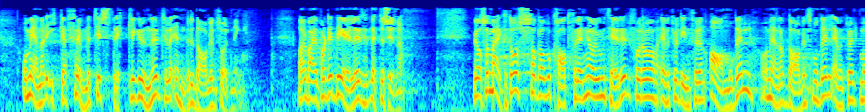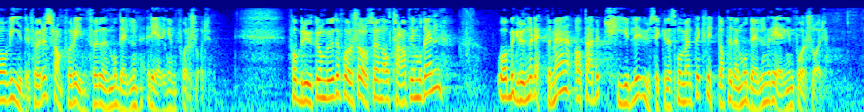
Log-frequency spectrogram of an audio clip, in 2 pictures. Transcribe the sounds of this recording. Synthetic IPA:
ɔmeːnəɖɛɪkːəæɾfɾɛmːət̪ʰɪlst̪ɾɛkːəlɪəɡɾʉnːəɾt̪ʰɪlɔʔɛnd̪ɾəd̪ɑ̰ːɡənsɔɾd̪nɪ̰ŋ | ʔɑɾbæɪd̪əpɑʈiːd̪eːləɾd̪ɛt̪ːəsyːnə | ʋɪhɑɔlsɔmæɾkət̪ɔsɑt̪ɑd̪ʋʊkʰɑːt̪fɔɾeːnɪŋənɑɾɡʉmɛnt̪ʰeːɾəɾfɔɾɔɛʋɛnt̪ʉɛlt̪ɪnføːɾəɛnɑːnmʊd̪ɛlːɔ̰meːnəɾɑt̪̚d̪ɑ̰ːɡənsmʊd̪ɛlːʔɛ̰ʋɛnt̪ʉɛlt̪mɔʋiːd̪əɾəføːɾəsfɾɑmfɔɾɔɪnføːɾəd̪ɛnmʊd̪ɛlːənɾɛjeːɾɪŋənfoːɾəʂɭo̰ːɾ | fɔɾbɾʉːkəɾɔmbʉːd̪əfoːɾəʂɭoːɾɔsːɔɛnɑlt̪ʰæɳɑt̪iːʋmʊd̪ɛlː | ɔbəɡɾʉnːəɖɛt̪ːəmɛɑt̪̚d̪ɛæɾbət̪ʰyːd̪əlɪʉːsɪkəɾheːt̪smʊmɛnt̪əɾkʰnʏt̪ːɑt̪ʰɪld̪ɛnmʊd̪ɛlːən̩ɾɛjeːɾɪŋənfoːɾəʂɭo̰ːɾ

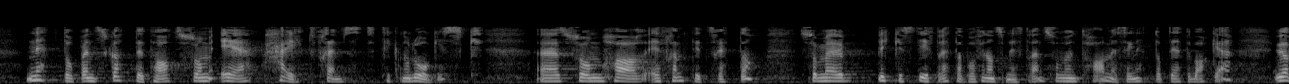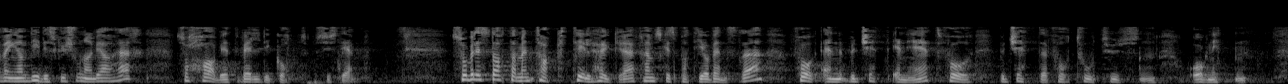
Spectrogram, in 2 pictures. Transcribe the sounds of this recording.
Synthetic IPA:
nɛt̪ːɔpɛɪnskɑt̪ːət̪ʰɑːt̪sɔmɛɾhæɪlt̪fɾɛmst̪ʰːɛknʊloːɡɪsk | sɔmhɑɾɛ̰fɾɛmt̪ʰiːd̪̥sɾɛt̪ːɑsɔmɛɾb̥lɪkːəst̪iːft̪ɾɛt̪ːɑpʰɔfɪnɑnsmɪnɪst̪əɾənsɔmɔhʉnt̪ʰɑ̰ːmɛsɛɡnɛt̪ːɔp̚d̪ɛt̪ʰɪlbɑ̰ːkə̰ʉːɑʋhɛŋːɪɑʋd̪id̪ɪskʉʂuːnənəʋɪhɑɾhæːɾsɔhɑɾʋɪɛt̪ʋɛld̪ɪɡɔt̪ːsʏst̪ḛːm | sɔʋɪlɛst̪ɑːɾt̪ɑmɛɛnt̪ʰɑkːt̪ʰɪlɦœʏɡɾəfɾɛmskɾɪt̪spʰɑʁt̪ʰiːəɔʋɛnst̪ɾəfɔɾɛ̰ɪnbʉd̪ʃɛt̪ːʰḛːnɪheːt̪fɔɾb̥ʉd̪ʃɛt̪əfɔɾt̪ʰuːt̪ʰʉːsnʔɔɡnɪt̪ːn̩

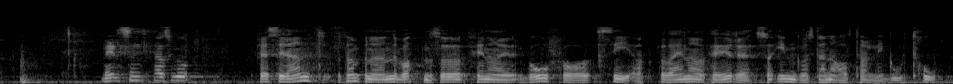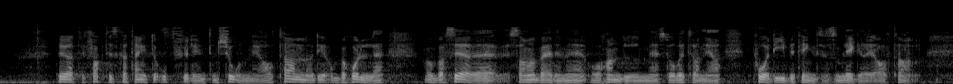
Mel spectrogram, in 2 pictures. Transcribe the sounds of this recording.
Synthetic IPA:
nɪlsn̩ʋæsɡu | pʰɾɛsɪd̪ɛnt̪pʰɔk̪ʰɑmpənɑd̪ɛnəd̪ɛbɑt̪n̩sɔfɪnːəɾʋɪbəhuːʋfɔɾɔsiːʔɑt̪pʰɔʋæɪnəɑʋɦœʏʁəsɔʔɪnɡoːsd̪ɛnːəɑːʋt̪ʰɑːln̩ɪɡuːt̪ʰɾuː | d̪̥ɛjʊɑt̪ʋɪfɑk̚t̪ɪskhɑɾtʰɛŋkt̪ɔʔʊpfʏlːəɪnt̪ɛnʃuːnn̩ɪɑːʋt̪ʰɑːln̩ɔd̪ɪʔɔbəɦɔlːə | ɔbɑseːɾəsɑmːɑʁbæɪd̪əmɛʔɔɦɑnd̪l̩mɛst̪uːbʁɪt̪ʰɑnɪɑpʰɔd̪ɪbət̪ʰɪŋːəlsəəsɔmlɪɡːəɾɪɑ̰ːʋt̪ʰɑ̰ːln̩

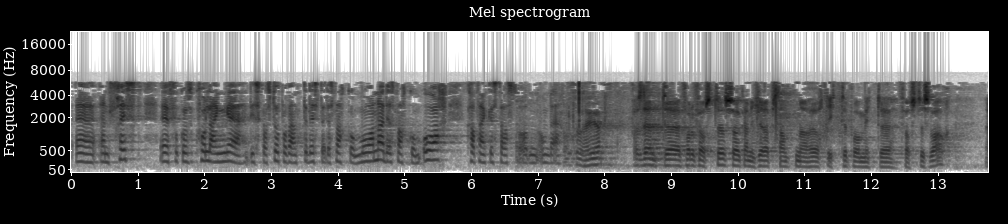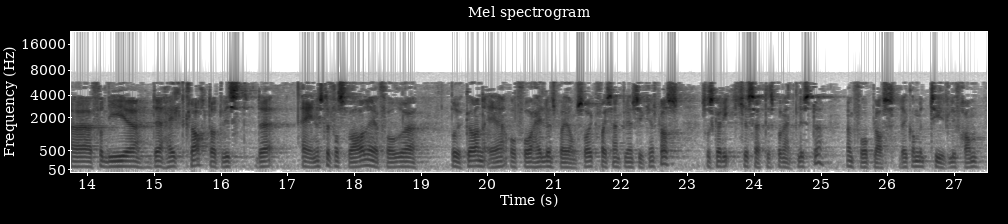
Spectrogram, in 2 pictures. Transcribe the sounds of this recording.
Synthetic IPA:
ɛnfɾɪst̪ | fɔkkʰʊlɛŋːəd̪ɪskɑlst̪oːpʰɔʋɛnt̪əlɪst̪əd̪ɛsnɑkːəɔmːoːnəd̪ɛsnɑkːɔmoːɾ | kʰɑːt̪ʰɛŋkəst̪ɑːt̪sɾo̰ːd̪n̩ʔɔ̰md̪ɛ̰ | pʰʁɛsɪd̪ɛnt̪fɔʁd̪ɛfœʁst̪əsɔkʰɑnɪçːəɾɛpɾəsn̩ʰɑnt̪nəhɑːhøːʁt̪ɪt̪ʰːəpʰɔmɪt̪fœʁst̪əsʋɑ̰ːɾ | fɔʁd̪iːd̪ɛæɾɦæɪlt̪kʰlɑːʁt̪ɑt̪ʋɪsd̪ɛ | æɪnəst̪əfɔsʋɑːʁlɪəfɔʁ | b̥ɾʉːkəʁənɛɾɔfoːɦɛɪld̪ənspʰlœɪɔmsɔɾɡfɔɾɛksɛmpəlɪæɪnsyːkəspʰlɑs | sɔskɑld̪ɪʔɪçːəsɛt̪ːəspʰɔʋɛnt̪əlɪst̪ə | mɛnfoːpʰlɑsd̪ɛkʰɔmːət̪ʰyːd̪əlɪfɾɑmː

